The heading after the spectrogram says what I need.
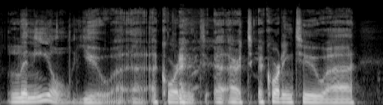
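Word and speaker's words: Leinil Yu: I just wanted to confirm with him the pronunciation of his artist on Superman Birthright mhm as it turns out it's lenal you according according to to uh uh to to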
